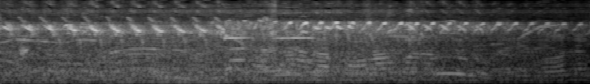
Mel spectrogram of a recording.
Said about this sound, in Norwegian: du holder fugler i bur, må du ta vare på dem som om det var dine egne barn, sier fugleselger Tana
